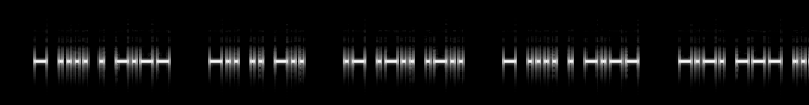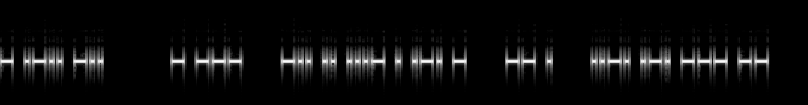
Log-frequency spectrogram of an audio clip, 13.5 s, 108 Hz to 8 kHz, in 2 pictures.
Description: Morse code, heard as a keyed tone, about 34 wpm, 650 Hz. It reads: THEY DID ALL THEY COULD TO DIVERT ME FROM
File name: Book Two / 09-Chapter 9 - 35 WPM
